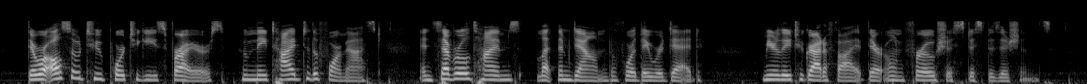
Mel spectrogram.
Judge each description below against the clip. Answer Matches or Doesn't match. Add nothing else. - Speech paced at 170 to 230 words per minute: Doesn't match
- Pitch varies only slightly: Doesn't match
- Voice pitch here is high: Matches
